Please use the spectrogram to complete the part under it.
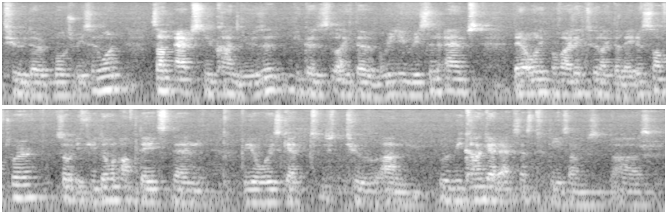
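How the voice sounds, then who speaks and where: A man talking in a focus group, hesitant and full of ums and restarts. His voice sits at a middle pitch and is picked up from a distance in an echoey room with a clear hum of ambience. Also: fairly even intonation, fairly quick. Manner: hesitant, many fillers and restarts. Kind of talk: casual discussion.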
